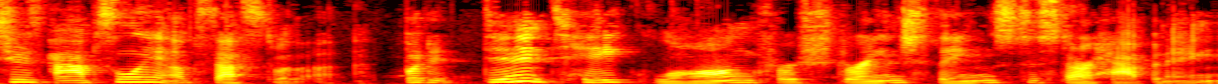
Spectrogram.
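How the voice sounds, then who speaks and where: A woman talks at a fairly slow pace in an unremarkable speaking voice with medium pitch. Her intonation is lively. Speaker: paranormal storyteller. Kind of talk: casual talk to camera. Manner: conversational.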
